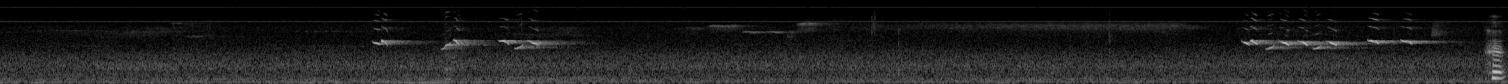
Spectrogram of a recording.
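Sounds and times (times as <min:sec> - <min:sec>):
background hiss: 0:00.0 - 0:15.0
songbird whistled notes: 0:03.7 - 0:05.8, 0:12.4 - 0:14.6.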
